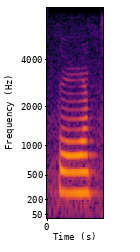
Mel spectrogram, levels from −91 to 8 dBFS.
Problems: constant background noise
